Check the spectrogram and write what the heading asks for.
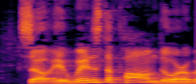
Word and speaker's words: Palme d'Or: How do you is it Palme d'Or? Is that how you say it, Jason? – The Palme d'Or.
